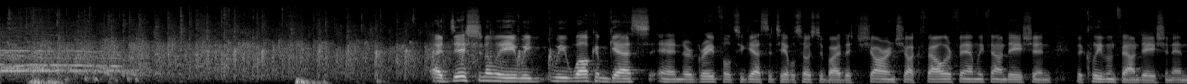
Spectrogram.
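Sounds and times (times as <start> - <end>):
audience applause at a Cleveland philanthropy community event: 0.0 - 5.5
speech: 4.4 - 11.8.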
